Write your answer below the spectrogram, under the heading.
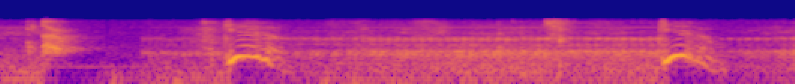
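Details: Indoor play session between two dogs, Gabby and Winky (now Wally): two loud, bent-pitch play barks about two seconds apart, with an earlier sharp yip and a low background hum between them.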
